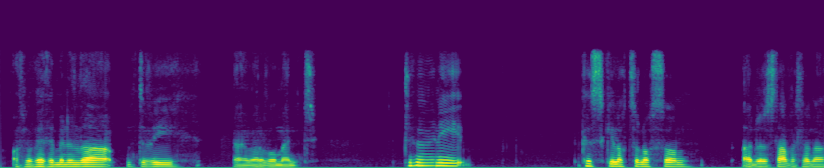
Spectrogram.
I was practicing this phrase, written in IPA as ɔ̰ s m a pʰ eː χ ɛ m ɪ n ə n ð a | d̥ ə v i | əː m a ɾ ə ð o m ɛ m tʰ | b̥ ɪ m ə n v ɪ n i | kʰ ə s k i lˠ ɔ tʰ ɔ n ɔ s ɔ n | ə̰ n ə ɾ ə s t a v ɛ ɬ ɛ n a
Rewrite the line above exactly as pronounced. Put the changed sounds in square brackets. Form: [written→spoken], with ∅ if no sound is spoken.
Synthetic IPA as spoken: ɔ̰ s m a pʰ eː [χ→θ] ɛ m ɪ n ə n ð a | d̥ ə v i | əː m a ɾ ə [ð→v] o m ɛ [m→n] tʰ | [b̥→d̥] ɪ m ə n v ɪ n i | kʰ ə s k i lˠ ɔ tʰ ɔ n ɔ s ɔ n | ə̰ n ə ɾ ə s t a v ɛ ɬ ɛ n a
